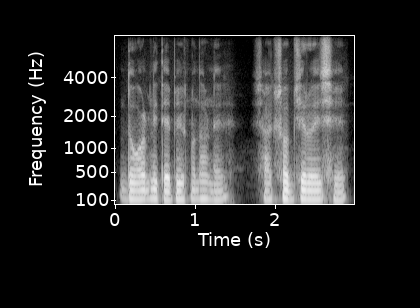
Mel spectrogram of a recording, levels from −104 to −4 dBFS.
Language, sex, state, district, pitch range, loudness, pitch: Bengali, male, West Bengal, Alipurduar, 105-115 Hz, -19 LUFS, 110 Hz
